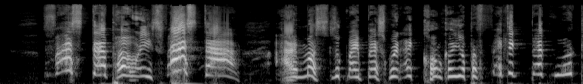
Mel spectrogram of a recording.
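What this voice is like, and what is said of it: Shrill cartoon villain impression. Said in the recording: “to do a Starscream impression, but it's going to be really bad ... you've got the shrillness, but not the menace”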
